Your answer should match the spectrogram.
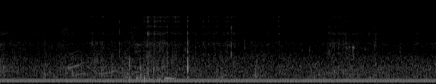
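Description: A steady low hum over an even hiss, with a few faint clicks and snaps between about one and two seconds in.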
